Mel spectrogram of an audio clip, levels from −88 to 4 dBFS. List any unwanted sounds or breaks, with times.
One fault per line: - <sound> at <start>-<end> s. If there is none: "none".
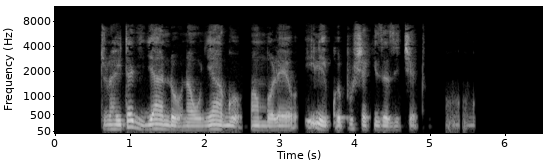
- laugh at 5.2-5.6 s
